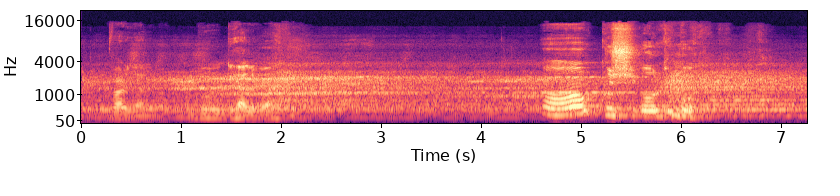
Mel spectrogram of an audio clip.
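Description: Young men talk and react with animation close by.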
